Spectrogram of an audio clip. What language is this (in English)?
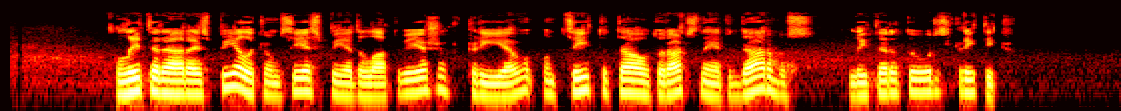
Latvian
